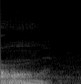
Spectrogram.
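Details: A female Rottweiler acting out a mock attack on her owner gives one short, low, rumbling growl that fades out after under a second.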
